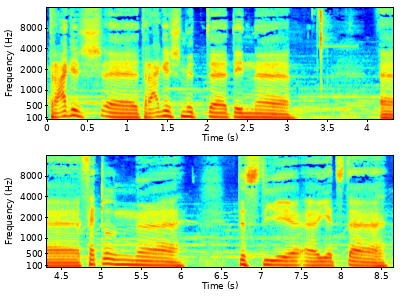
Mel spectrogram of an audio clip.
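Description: A man voicing a bumbling dwarf village elder who talks in halting, convoluted officialese, full of hesitations. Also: medium pitch, a little mellow, soft background music. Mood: flustered, pompous. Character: long-winded, bumbling dwarf village elder, a stammering politician.

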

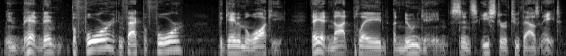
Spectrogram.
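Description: A man's voice: on the low side, lively intonation, normal speed, warm tone, no room sound. A man who works as a radio broadcaster, talking emphatically in a sports roundtable and repeating phrases for stress.

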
